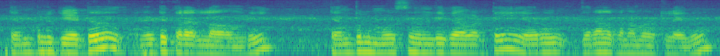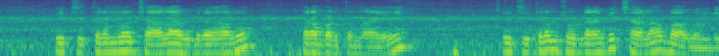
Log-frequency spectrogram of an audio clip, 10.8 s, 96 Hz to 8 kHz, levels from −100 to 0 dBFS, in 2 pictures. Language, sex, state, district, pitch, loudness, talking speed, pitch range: Telugu, male, Andhra Pradesh, Chittoor, 130 Hz, -18 LUFS, 130 wpm, 125-145 Hz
